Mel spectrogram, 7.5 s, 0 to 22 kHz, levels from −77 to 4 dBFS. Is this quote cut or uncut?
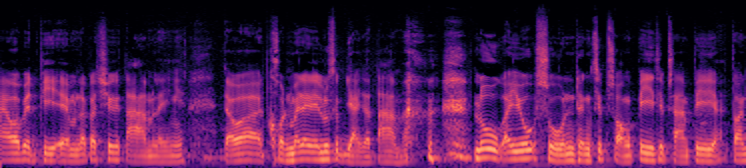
cut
